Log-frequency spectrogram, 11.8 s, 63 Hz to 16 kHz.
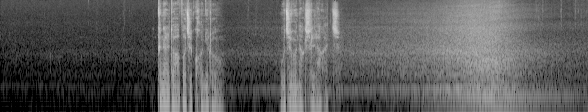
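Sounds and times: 
speech: 3.2 - 4.6, 5.6 - 6.9
small truck driving on a country road: 4.5 - 11.7.

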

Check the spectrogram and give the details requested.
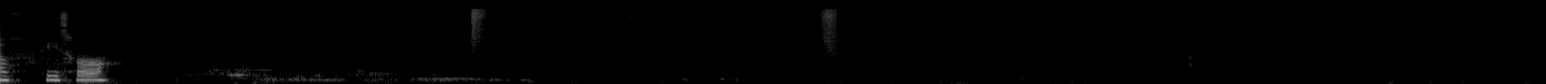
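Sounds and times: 
speech: 0.0 - 1.2
birds cooing softly: 1.7 - 4.5.

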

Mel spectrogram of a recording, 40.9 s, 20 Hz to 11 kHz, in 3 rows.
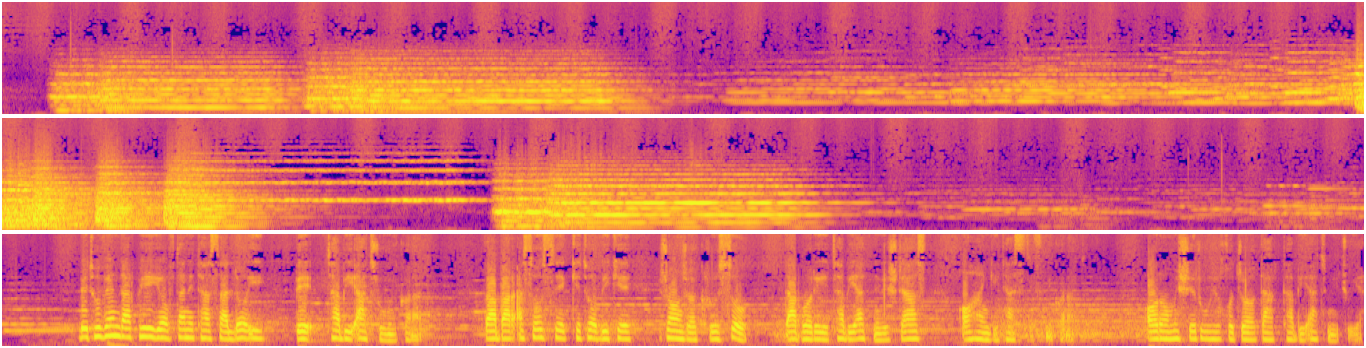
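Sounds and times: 
quieter sustained strings: 0.2 - 40.2
full orchestra playing loud forceful chords: 0.5 - 16.5, 18.5 - 25.2, 33.1 - 39.5
speech: 28.1 - 37.9, 38.7 - 40.8.

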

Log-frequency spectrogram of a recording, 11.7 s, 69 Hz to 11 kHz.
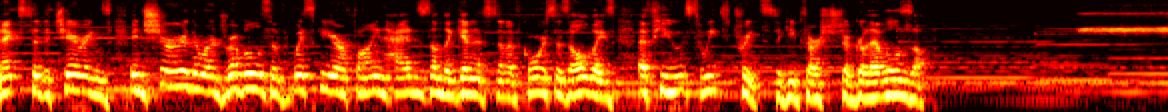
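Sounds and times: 
speech: 0.0 - 9.4
whistle blown to start a race: 10.4 - 11.6.

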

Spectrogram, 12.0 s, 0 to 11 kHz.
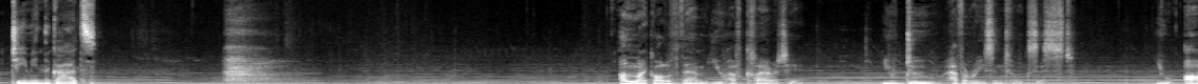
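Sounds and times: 
speech: 0.2 - 1.1, 6.2 - 8.2, 8.8 - 10.8, 11.6 - 11.9
person exhaling cigarette smoke after a long drag: 2.2 - 2.9.

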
